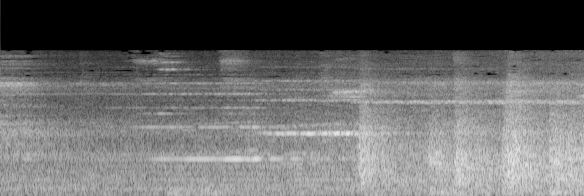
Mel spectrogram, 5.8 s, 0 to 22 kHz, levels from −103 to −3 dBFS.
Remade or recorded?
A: recorded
